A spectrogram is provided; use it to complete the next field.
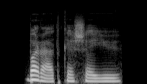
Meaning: Eurasian black vulture (Aegypius monachus)
- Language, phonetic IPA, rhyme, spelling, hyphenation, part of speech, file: Hungarian, [ˈbɒraːtkɛʃɛjyː], -jyː, barátkeselyű, ba‧rát‧ke‧se‧lyű, noun, Hu-barátkeselyű.ogg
